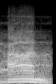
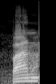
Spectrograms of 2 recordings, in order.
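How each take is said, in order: First: The word begins with an H sound. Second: The word begins with a P sound.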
